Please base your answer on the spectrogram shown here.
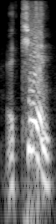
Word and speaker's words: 天: 티엔, 천자의 발음에 있어서 오늘날 중국에서는 티엔로 발음하고 있습니다. 즉 티엔이 텐진 조약이라고 들어보셨을 것입니다. 그런데 우리나라에서는 이 자를 천이라고 발음했습니다.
